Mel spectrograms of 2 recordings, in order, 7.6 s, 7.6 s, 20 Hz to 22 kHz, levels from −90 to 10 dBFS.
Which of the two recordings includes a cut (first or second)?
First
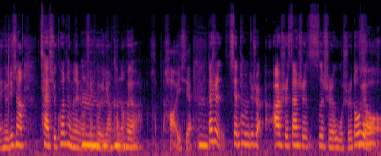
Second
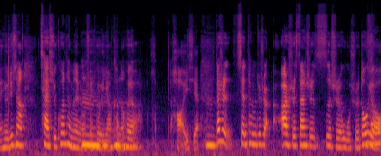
first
